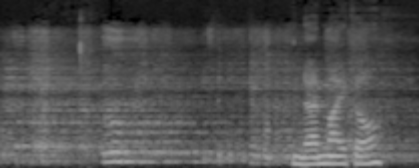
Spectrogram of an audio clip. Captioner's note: ghostly Voice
